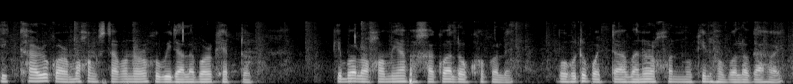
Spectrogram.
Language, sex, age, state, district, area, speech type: Assamese, male, 18-30, Assam, Majuli, urban, spontaneous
